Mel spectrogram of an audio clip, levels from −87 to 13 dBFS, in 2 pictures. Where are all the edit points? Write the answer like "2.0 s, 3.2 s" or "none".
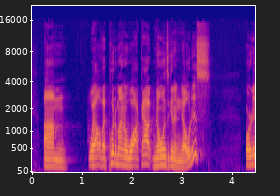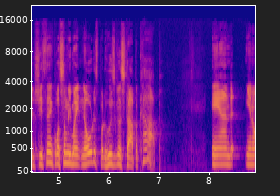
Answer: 1.1 s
